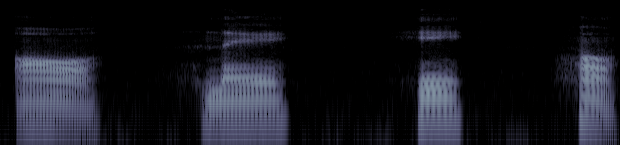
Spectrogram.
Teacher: And in this word, between the A and the N, the first two sounds, there's a faint H sound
